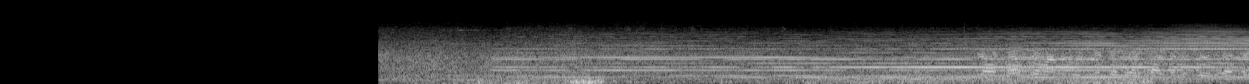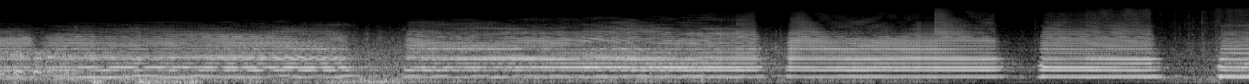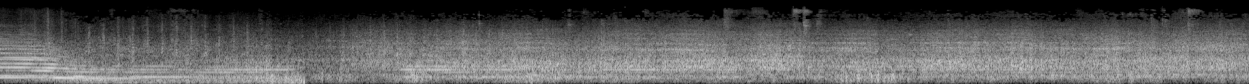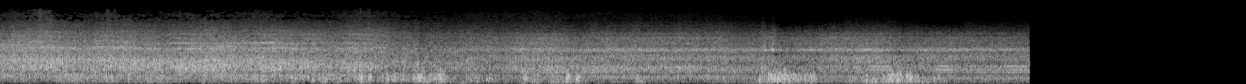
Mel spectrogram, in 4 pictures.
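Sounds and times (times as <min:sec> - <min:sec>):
locomotive horn blasts: 0:04.9 - 0:28.0, 0:29.0 - 0:33.2, 0:46.8 - 0:47.8
coaches passing clickety-clack: 0:24.2 - 0:43.3.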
